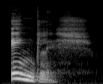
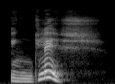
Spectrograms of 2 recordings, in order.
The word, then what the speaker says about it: English: English. English. The first syllable. It's fairly equally balanced, but with stronger stress on the first part. If I say it wrong, you hear English.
